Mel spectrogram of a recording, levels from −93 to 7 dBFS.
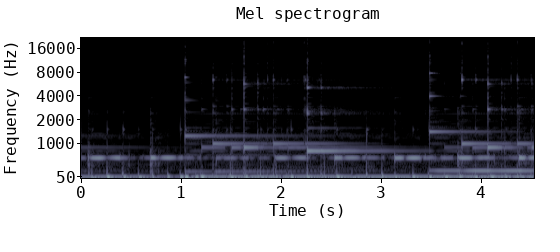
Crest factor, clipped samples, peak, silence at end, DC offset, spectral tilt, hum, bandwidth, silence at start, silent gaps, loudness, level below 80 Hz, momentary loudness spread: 16 dB; under 0.1%; -28 dBFS; 0 s; under 0.1%; -5.5 dB/octave; none; 13.5 kHz; 0 s; none; -46 LUFS; -46 dBFS; 6 LU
